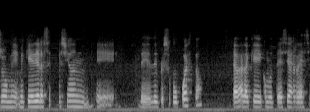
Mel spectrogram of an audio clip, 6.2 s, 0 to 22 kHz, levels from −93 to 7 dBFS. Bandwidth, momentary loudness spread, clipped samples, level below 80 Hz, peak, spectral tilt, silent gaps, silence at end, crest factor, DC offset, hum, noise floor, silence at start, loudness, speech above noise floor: 7.6 kHz; 13 LU; under 0.1%; -58 dBFS; -10 dBFS; -7 dB/octave; none; 0 s; 18 dB; under 0.1%; none; -50 dBFS; 0 s; -28 LUFS; 23 dB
